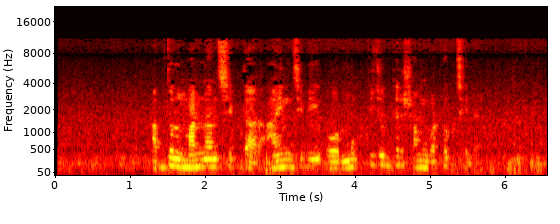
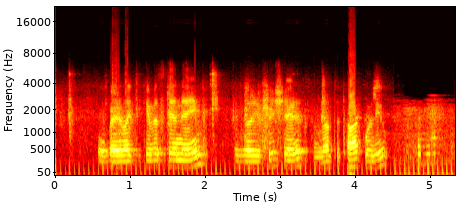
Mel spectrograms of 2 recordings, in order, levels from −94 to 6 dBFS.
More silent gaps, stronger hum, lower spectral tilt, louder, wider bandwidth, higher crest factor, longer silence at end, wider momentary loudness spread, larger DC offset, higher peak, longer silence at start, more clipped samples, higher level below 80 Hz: neither; neither; about the same, -6 dB/octave vs -6 dB/octave; second, -25 LUFS vs -14 LUFS; first, 11.5 kHz vs 8.4 kHz; first, 20 dB vs 14 dB; about the same, 0 s vs 0 s; first, 20 LU vs 15 LU; neither; second, -6 dBFS vs 0 dBFS; about the same, 0.05 s vs 0.15 s; second, under 0.1% vs 0.3%; second, -52 dBFS vs -40 dBFS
